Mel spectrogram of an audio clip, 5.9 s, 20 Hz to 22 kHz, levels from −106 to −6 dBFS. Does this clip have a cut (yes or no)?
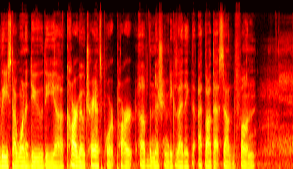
no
